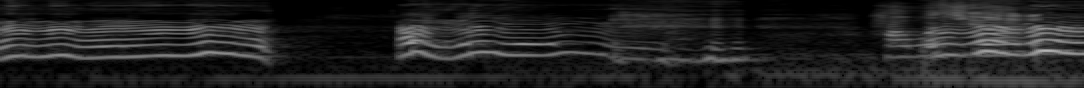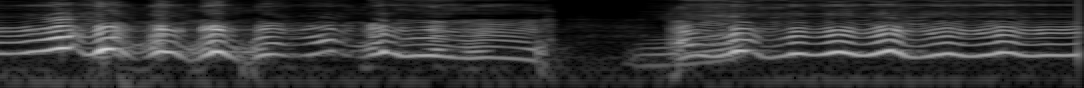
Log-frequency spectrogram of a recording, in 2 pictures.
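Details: Husky at home indoors, answering a person's questions with drawn-out, wavering, howl-like vocal 'talking' in several phrases of rising and falling moans, separated by short pauses; a person's voice is faintly heard.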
